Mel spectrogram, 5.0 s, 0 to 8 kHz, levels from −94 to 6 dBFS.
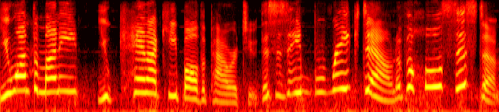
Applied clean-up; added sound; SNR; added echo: neural separator model SepFormer DNS4.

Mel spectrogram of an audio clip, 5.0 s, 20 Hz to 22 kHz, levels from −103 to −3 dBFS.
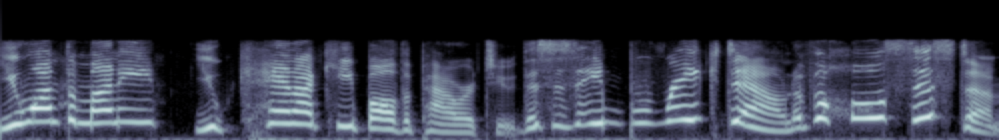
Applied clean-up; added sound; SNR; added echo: none; none; none; none.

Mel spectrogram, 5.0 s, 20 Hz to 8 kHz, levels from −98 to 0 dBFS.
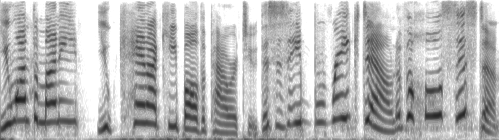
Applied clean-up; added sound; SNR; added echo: neural mask model DeepFilterNet 3.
